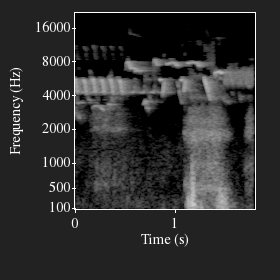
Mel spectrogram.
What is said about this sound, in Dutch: De vogeltjes zijn wakker.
